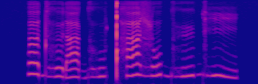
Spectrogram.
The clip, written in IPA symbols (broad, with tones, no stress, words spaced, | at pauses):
ɐ˥˧dʱɵ˧˩ɾa˧˩ ɡʱu˨˦ǃʰa˧˥˧ɮo˧˥˧ ɡʱʉ˨˦ɡʱi˧˩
